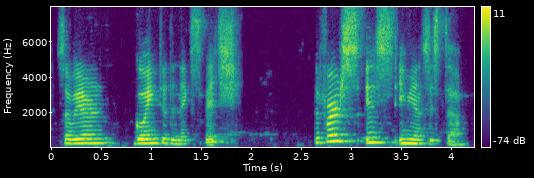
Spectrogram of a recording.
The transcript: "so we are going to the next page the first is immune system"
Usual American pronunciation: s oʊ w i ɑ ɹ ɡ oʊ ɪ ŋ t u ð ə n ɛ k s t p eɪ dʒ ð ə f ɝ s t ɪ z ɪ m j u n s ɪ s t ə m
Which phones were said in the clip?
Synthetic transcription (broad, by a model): s oʊ w i ɑ ɹ ɡ oʊ ɪ ŋ t u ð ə n ɛ k s t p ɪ tʃ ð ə f ɝ s t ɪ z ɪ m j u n s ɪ s t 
